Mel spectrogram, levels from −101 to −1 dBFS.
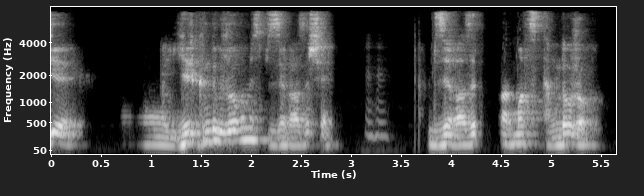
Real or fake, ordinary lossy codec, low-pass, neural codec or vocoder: real; MP3, 64 kbps; 7.2 kHz; none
